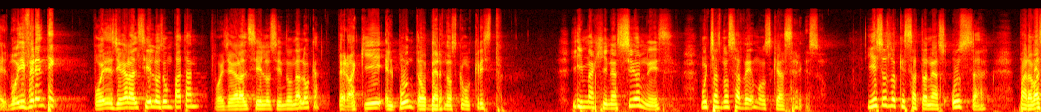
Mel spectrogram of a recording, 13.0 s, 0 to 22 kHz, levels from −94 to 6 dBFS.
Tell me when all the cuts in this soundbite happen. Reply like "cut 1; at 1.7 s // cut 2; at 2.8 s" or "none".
cut 1; at 1.1 s // cut 2; at 2.0 s // cut 3; at 2.6 s // cut 4; at 4.1 s // cut 5; at 5.3 s // cut 6; at 7.2 s // cut 7; at 9.0 s // cut 8; at 10.1 s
